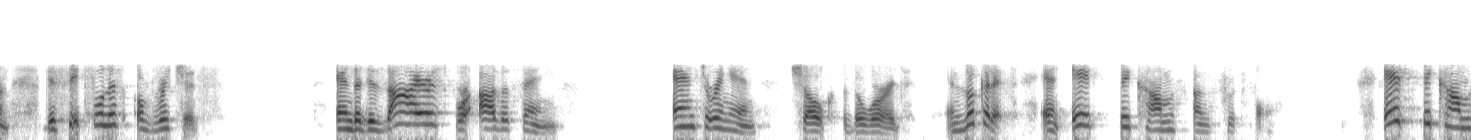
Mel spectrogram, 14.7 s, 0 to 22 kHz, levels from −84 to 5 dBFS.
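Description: A speech recording that's run through the G.723.1 codec from start to finish, so nothing gets past about 3.8 kHz and the lows roll off near 150 Hz. Its coarse, slow-updating voice model leaves things muffled and hoarse with smeared consonants, heavy enough to suggest the 6.3 kbit/s mode.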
